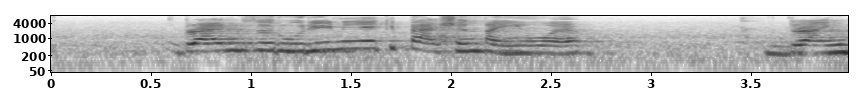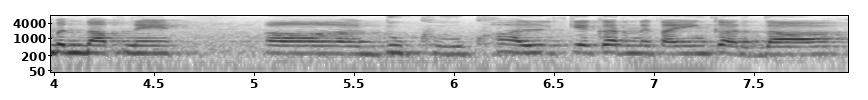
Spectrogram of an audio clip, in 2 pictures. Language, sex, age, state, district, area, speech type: Dogri, female, 18-30, Jammu and Kashmir, Jammu, urban, spontaneous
